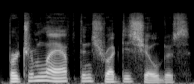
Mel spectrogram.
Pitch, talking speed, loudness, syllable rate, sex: 130 Hz, 185 wpm, -15 LUFS, 5.6 syllables/s, male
